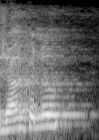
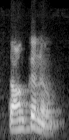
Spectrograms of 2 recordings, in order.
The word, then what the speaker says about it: Junkanoo: Am I saying it right? Is it Jean Canoe? Junkanoo. That's All good.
